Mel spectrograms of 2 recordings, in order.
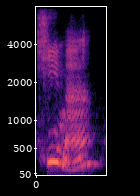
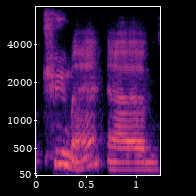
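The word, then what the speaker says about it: Κύμη: In Aeolus, we have Kima, or Kume, some people would like to pronounce it, and which is more fitting in Greek, Kume.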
